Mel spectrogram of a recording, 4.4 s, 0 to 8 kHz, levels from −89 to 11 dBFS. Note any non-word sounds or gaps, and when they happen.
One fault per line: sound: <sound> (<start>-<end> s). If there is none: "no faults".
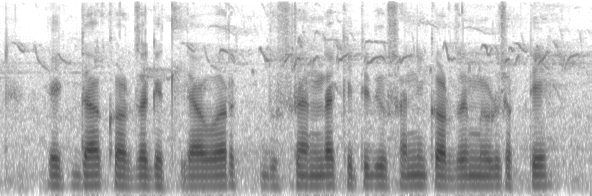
no faults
